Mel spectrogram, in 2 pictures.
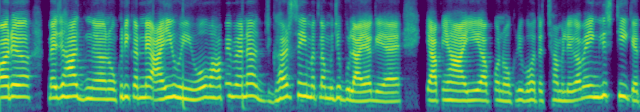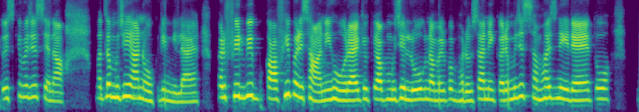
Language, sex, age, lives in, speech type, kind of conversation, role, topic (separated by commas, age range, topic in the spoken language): Hindi, female, 20-24, India, conversation, advice, user, मैं अपने काम में भरोसा और विश्वसनीयता कैसे बढ़ाऊँ?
